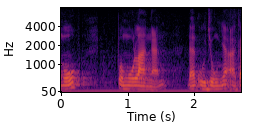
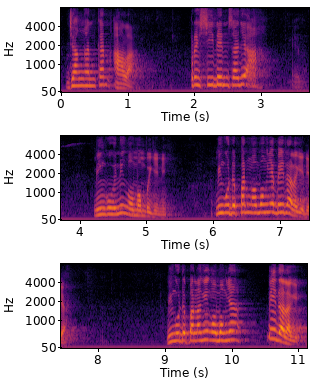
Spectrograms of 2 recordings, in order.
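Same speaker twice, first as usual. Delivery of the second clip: loud, high preacher building his point; preaching at full force; 12 semitones higher, 9 dB louder than usual. Acted. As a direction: hammer it home to the congregation. Berkhotbah dengan semangat penuh. (khotbah berapi-api, keras dan tinggi)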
